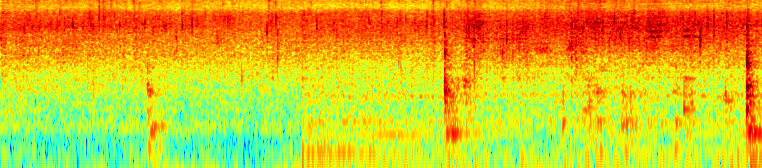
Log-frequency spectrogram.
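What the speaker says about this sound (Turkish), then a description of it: "temizledim ciğerlerimi şöyle ilave edip soteleyeceğim" Chopped liver sautés in a hot pan, a steady close sizzle with occasional stirring scrapes and clinks, no talk.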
